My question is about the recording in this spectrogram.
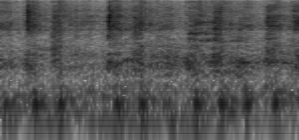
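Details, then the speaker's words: Rusi Chariot trike single-cylinder engine, with hard morning starting blamed on the carburetor on newer units: a crisp, regular thump about seven times a second with no misses or knocks. Normal idle. "Okay, yan, tahimik na yung ating engine."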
